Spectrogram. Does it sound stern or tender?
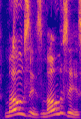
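stern. It is said as a stern warning.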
